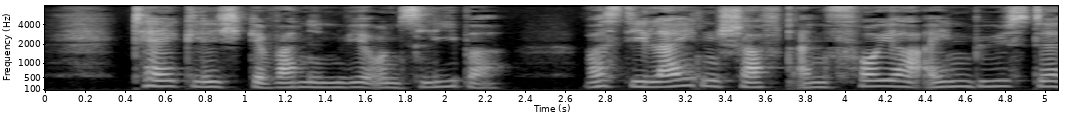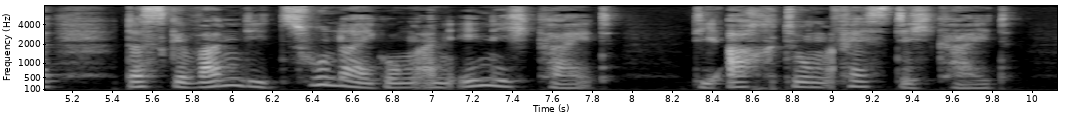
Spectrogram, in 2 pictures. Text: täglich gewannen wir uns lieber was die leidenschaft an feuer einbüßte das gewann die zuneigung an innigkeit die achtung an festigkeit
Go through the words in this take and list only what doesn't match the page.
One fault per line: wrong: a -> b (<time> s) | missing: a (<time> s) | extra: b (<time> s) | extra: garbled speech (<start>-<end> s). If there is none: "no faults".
missing: an (9.0 s)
